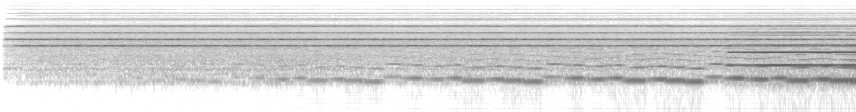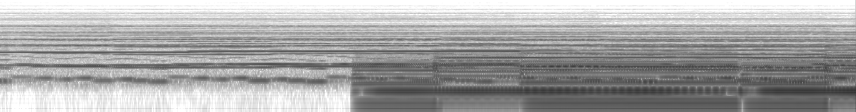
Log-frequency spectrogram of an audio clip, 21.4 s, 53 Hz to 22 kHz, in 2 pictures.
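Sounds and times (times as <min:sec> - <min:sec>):
horror scene soundtrack without dialogue: 0:09.1 - 0:21.3.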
